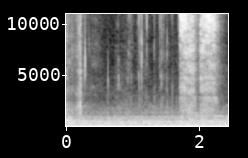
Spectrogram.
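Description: Pen-turning lathe running steadily while a paper towel rubs CA glue on the spinning pen blank, then a short hiss of CA accelerator spray near the end, setting the coat.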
